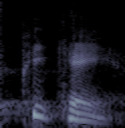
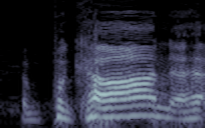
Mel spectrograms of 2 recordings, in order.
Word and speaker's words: pecan: If you're from somewhere besides Mississippi, there's pecans. Right? And there's almonds and dates. Pecan. I said pecan, but he said it right.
